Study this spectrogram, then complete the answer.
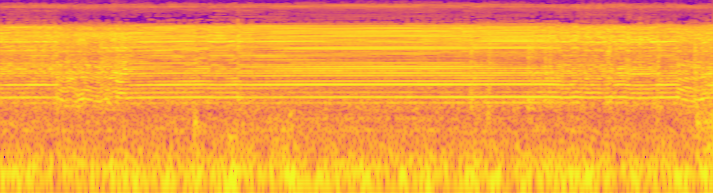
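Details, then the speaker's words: Kodak disc camera: a steady high-pitched electric buzz with nothing engaging, because the main blue gear has come unglued from the motor shaft and cannot advance the disc. "yeah that's exactly what the problem is that main blue that main blue gear has become unglued from the main motor shaft and that's why it's not doing anything that's why it's just buzzing like this because it's trying to advance this but it can't because that main gear has become loose"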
